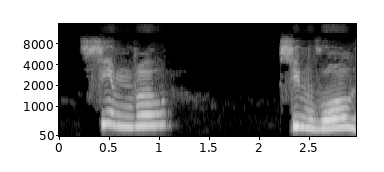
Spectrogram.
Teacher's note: O harfini deyarli o'qimay ketyapti. Simvol demayapti yoki sim demayapti.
